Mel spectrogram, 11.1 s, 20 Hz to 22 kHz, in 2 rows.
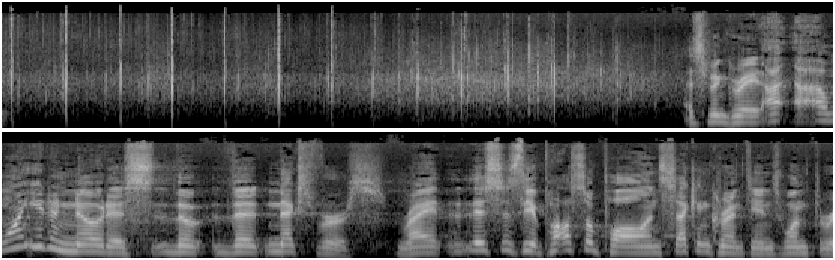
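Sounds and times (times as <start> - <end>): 
audience of many people applauding: 0.0 - 4.5
speech: 4.6 - 11.0.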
